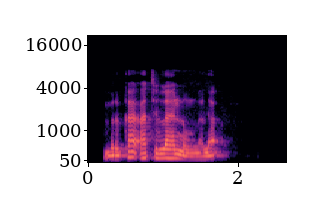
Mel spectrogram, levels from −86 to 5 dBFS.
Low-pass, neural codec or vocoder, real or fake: 7.2 kHz; codec, 16 kHz, 4 kbps, X-Codec, HuBERT features, trained on balanced general audio; fake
